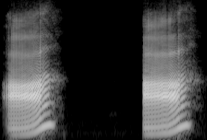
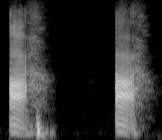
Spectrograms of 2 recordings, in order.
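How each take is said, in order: First: "Ah" rising steeply; happy tone two. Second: Short falling "Ah"; angry tone four. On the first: Teacher contrasts tone two for learners, happy rising "Ah". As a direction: let "Ah" climb like a happy question. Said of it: "it sounds more happy". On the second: Teacher contrasts tone four for learners, angry falling "Ah". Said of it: "tone four is the angry tone". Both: Shown as a demonstration.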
